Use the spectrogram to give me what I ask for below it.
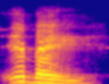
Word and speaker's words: Ime: Well, it was some rumblings, that I heard a couple of days around social media that Ume Udoka, he gonna try to go after Kevin Durant and Say Jimmy. Ime Udoka.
